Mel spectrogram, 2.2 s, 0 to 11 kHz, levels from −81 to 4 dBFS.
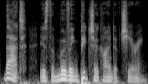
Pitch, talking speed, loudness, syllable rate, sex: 105 Hz, 215 wpm, -18 LUFS, 6.2 syllables/s, male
